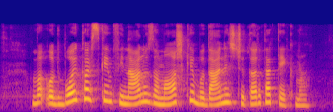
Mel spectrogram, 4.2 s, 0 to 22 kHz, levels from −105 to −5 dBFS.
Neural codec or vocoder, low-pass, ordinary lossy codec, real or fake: autoencoder, 22.05 kHz, a latent of 192 numbers a frame, VITS, trained on one speaker; 9.9 kHz; none; fake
